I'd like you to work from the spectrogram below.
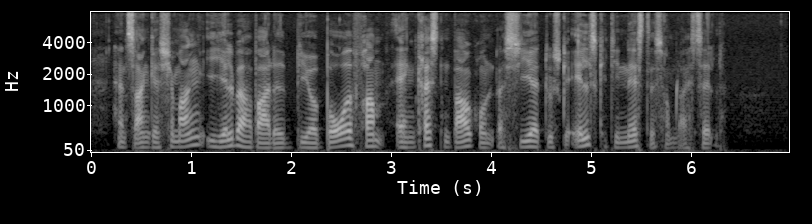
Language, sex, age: Danish, male, 24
